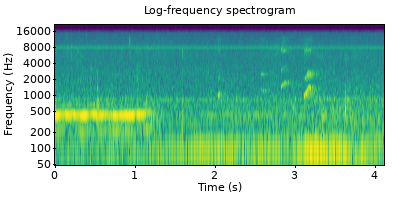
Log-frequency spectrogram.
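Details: Puppies from Rosie's litter indoors, one giving a thin, steady whimpering whine for about a second, followed by fainter brief squeaks and soft rustling in a small room.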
